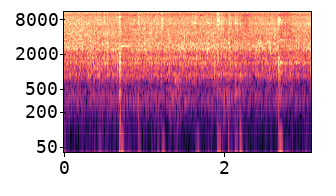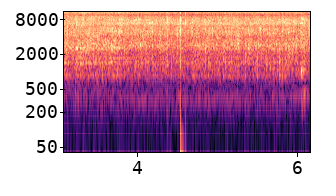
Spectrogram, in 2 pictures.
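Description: Cauliflower florets sizzling in hot mustard oil in a kadai while being stirred, with a metal spatula clicking against the pan a few times.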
